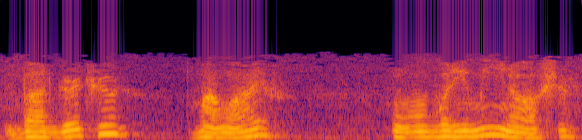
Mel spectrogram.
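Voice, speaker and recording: Bewildered accused husband: American, higher-set male voice, humble and halting, vintage radio drama with faint hiss. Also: animated, phone-quality sound. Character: accused husband, bewildered, pleading, grieving and gentle. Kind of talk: 1950s radio drama acting. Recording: old band-limited radio broadcast, hissy.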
